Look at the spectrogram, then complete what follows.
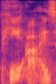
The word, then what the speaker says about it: pi: it's called pi okay so it's p i's how you spell it p i and it's pi it's a greek letter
